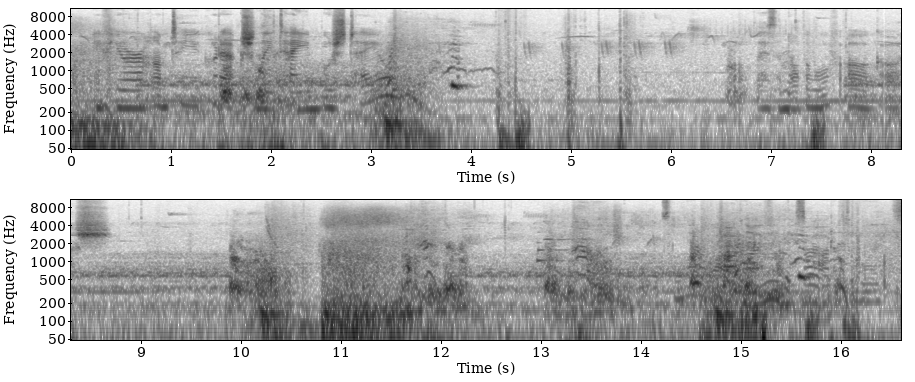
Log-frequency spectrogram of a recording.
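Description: Magic spells whoosh and crackle in a fight.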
